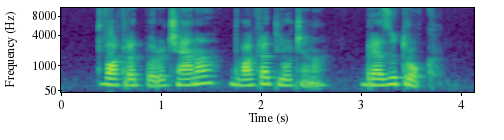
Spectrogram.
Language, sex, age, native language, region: Slovenian, female, 18-29, Slovenian, Drava region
